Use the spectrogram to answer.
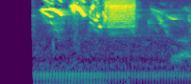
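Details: Chestnut-capped blackbird singing in the sertão of Bahia, northeastern Brazil: high thin whistled slurs, then a dense buzzy burst lasting about half a second, over a steady low droning hum.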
